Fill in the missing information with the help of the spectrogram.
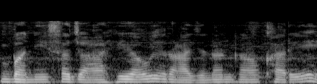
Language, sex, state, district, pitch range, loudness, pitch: Chhattisgarhi, male, Chhattisgarh, Rajnandgaon, 110-120 Hz, -22 LUFS, 115 Hz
